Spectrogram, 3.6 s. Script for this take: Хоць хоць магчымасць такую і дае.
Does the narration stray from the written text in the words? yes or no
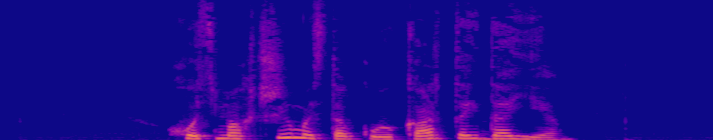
yes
